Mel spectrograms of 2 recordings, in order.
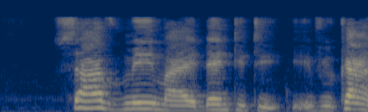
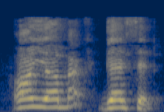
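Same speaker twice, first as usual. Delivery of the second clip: loud, raised race-start call; race starter call; 5 semitones higher, 8 dB louder than usual. Retold or imitated. Preacher mimicking songs that rush people, loud starter call.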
